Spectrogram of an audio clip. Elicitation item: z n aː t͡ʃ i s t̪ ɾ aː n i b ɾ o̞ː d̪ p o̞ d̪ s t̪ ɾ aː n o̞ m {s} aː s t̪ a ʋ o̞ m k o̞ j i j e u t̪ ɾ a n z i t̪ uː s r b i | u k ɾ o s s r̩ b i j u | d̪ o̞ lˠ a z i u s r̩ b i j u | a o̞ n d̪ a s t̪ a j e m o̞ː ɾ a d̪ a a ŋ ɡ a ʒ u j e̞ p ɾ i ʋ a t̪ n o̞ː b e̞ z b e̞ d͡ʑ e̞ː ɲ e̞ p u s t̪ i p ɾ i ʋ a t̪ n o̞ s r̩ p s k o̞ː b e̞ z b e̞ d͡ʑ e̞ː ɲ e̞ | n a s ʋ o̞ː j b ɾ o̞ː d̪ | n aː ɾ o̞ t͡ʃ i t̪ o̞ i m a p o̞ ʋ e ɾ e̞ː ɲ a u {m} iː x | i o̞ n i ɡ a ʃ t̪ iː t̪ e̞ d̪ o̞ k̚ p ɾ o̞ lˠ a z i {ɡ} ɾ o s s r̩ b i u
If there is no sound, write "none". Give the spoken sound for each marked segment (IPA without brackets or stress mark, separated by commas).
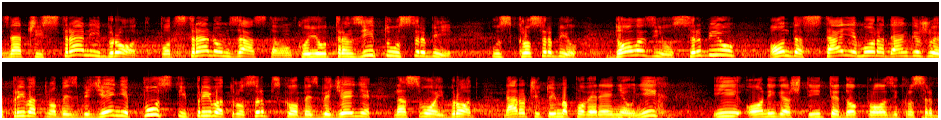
z, ɲ, k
